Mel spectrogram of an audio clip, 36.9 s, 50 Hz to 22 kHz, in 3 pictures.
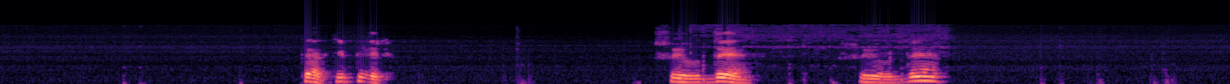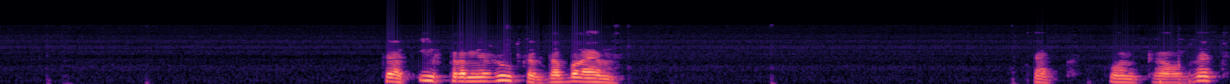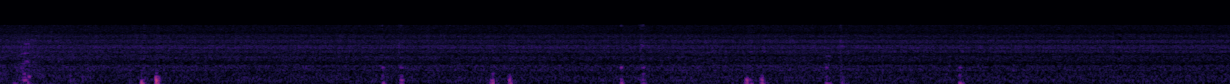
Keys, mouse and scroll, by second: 1.4 click, 2.5 click, 13.9-17.6 drag, 18.6 click, 20.1 click, 20.4-22.6 drag, 34.3-36.9 drag.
